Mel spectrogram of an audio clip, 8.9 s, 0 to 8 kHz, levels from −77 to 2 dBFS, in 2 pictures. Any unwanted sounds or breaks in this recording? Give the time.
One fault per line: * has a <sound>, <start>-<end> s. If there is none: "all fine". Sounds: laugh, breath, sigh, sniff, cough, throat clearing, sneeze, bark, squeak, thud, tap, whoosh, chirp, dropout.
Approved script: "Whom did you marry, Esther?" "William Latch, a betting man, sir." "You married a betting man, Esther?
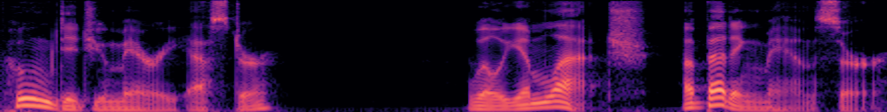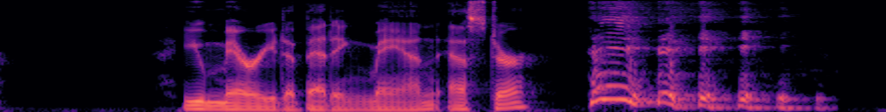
* has a laugh, 7.4-8.6 s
